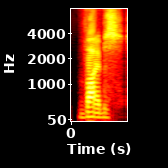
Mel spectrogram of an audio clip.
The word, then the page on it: vibes: American English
